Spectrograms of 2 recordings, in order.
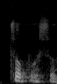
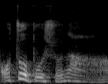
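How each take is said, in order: First: It is said quietly and softly, without complaint. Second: It is said in a pent-up, complaining tone. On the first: The speaker calmly accepts the burden. The speaker calls it right. "很轻轻的说的" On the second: The speaker resents the burden. The speaker calls it wrong. "他不是说这样憋着气说的啊"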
